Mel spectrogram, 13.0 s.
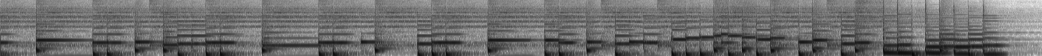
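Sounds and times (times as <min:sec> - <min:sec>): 
piano riff: 0:00.0 - 0:13.0.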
